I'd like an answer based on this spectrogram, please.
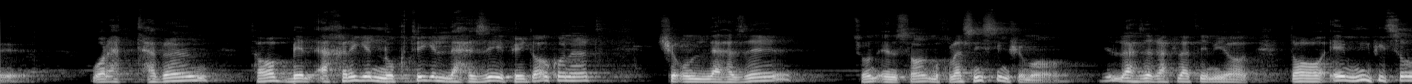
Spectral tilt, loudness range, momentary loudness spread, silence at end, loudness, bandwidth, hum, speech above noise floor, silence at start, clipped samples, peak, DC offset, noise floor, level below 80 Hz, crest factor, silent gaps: -9 dB/octave; 4 LU; 12 LU; 0 s; -18 LUFS; 9 kHz; none; 34 dB; 0 s; under 0.1%; -4 dBFS; under 0.1%; -50 dBFS; -66 dBFS; 14 dB; none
